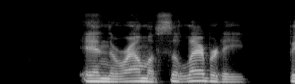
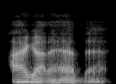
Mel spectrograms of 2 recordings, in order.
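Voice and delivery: quoting the collector; 4 semitones lower than usual. Retold or imitated. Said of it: "he goes".

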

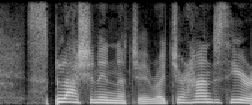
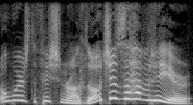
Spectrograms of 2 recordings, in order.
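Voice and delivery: high mock dialogue; 8 semitones higher than usual. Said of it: "I said".

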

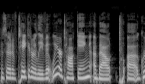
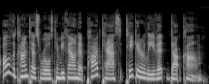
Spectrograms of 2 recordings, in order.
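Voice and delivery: quick, bright promo read; super fast ad read. Acted. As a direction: rattle off the contest rules. Sponsor contest read.

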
